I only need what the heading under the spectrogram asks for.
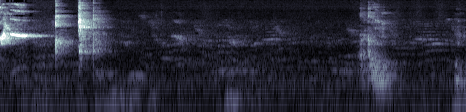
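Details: African grey parrot whistling and trying to talk: opens with a loud, clear high whistle, followed by two sharp raspy bursts, then quiet gaps and a soft, speech-like murmur near the end.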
